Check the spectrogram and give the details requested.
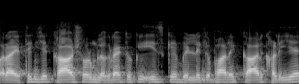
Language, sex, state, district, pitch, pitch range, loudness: Hindi, male, Punjab, Fazilka, 110 Hz, 105-115 Hz, -18 LUFS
